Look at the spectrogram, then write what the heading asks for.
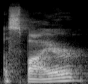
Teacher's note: Spire is stressed and we only have two syllables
